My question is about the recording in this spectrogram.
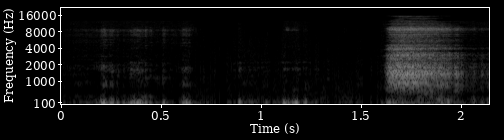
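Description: A woman's short audible breath near the end, just before she resumes speaking, after a few faint small mouth sounds.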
